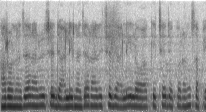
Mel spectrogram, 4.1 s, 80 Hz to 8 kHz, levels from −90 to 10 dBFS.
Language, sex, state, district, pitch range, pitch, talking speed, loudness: Rajasthani, female, Rajasthan, Nagaur, 185-195 Hz, 195 Hz, 260 wpm, -14 LUFS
